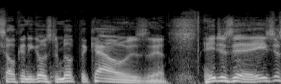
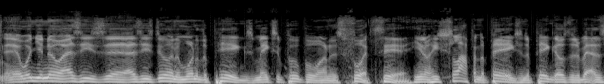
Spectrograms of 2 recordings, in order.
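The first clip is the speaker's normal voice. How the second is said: normal talking voice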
